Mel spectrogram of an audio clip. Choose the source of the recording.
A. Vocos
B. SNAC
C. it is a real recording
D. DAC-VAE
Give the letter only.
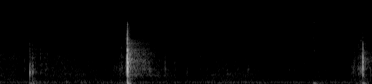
C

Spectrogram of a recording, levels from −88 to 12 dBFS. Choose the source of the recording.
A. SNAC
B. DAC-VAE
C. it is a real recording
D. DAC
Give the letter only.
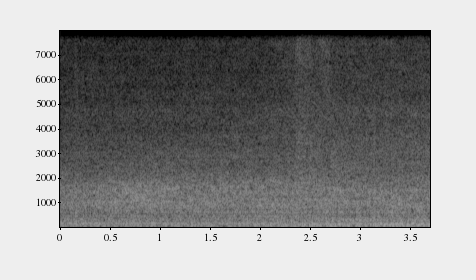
B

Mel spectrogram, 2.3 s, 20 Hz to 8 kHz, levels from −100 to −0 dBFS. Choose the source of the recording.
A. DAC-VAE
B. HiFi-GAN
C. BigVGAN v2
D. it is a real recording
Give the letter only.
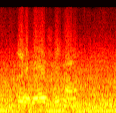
A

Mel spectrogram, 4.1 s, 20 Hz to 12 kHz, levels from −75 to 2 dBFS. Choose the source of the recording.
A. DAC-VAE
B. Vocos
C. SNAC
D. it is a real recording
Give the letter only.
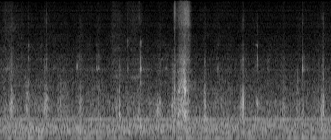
A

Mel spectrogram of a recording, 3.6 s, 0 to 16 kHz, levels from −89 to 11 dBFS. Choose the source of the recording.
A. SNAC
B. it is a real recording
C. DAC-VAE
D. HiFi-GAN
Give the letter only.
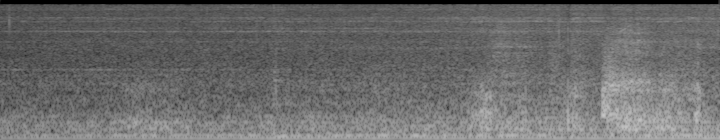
B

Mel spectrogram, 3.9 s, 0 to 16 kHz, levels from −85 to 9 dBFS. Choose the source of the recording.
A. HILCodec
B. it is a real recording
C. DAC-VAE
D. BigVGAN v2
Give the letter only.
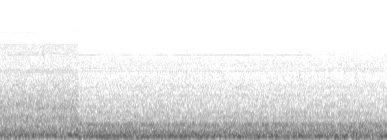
B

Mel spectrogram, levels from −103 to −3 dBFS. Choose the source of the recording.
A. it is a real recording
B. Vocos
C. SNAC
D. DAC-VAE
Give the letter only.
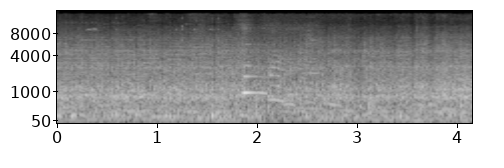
A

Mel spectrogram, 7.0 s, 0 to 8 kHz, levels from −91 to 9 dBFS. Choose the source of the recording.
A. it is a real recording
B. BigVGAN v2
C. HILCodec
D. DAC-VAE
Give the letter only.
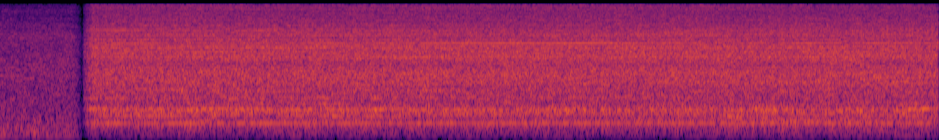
A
